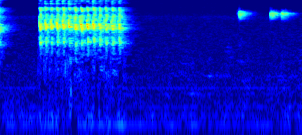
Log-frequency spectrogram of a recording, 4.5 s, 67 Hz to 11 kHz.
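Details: Kingfisher calling at length, recorded as a master track to train other birds: a single loud, buzzy, rapid rattle of about 1.5 seconds, followed later by two short, thin, high whistled notes.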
